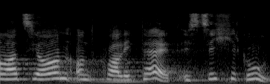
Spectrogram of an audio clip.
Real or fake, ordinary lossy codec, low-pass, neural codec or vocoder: real; MP3, 48 kbps; 14.4 kHz; none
